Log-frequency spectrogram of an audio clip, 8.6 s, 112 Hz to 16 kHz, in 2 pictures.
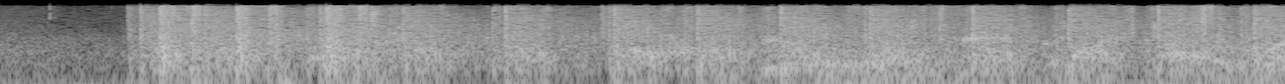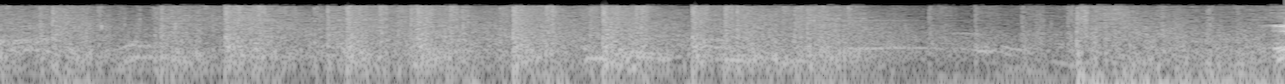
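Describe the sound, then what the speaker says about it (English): Enemy gunfire in Fallout 76 crackles in rapid, overlapping bursts, a loud, near-constant volley that starts abruptly and runs throughout, ending with a heavier thump. "Enemy fire!"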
